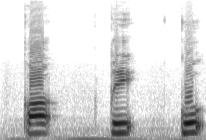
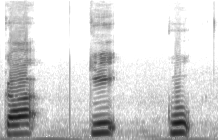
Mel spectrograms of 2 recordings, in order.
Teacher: یہ قاف جو نقطوں والا ہے یہ حروف مستعلیہ میں سے ہے، موٹا کر کے پڑھیں گے، اور یہ جو کاف ہے یہ باریک پڑھیں گے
